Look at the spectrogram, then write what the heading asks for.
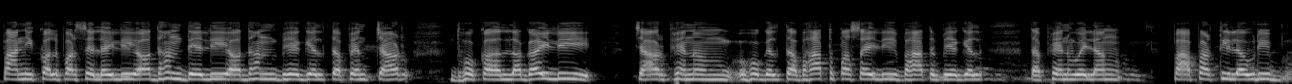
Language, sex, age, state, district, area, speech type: Maithili, female, 60+, Bihar, Muzaffarpur, rural, spontaneous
